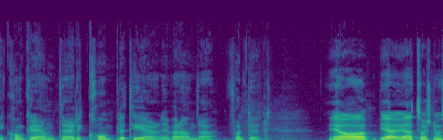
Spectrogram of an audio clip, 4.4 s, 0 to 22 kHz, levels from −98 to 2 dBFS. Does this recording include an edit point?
no; 0 cuts

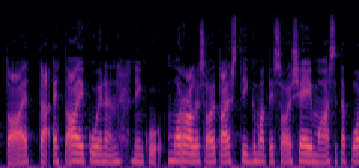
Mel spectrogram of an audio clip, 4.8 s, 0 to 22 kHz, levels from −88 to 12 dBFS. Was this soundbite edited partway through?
no; 0 cuts

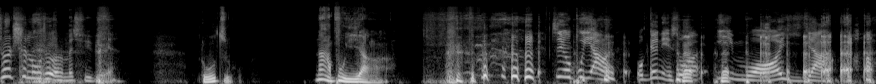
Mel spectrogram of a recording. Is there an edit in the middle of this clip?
no; 0 cuts

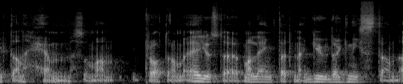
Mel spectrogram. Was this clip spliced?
no; 0 cuts

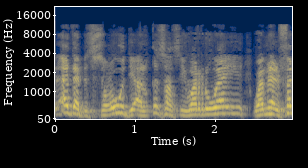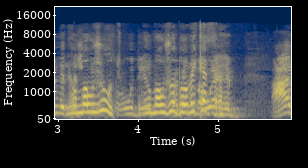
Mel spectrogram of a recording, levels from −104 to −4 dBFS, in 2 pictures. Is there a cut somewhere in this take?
yes; 1 cut; at 2.4 s

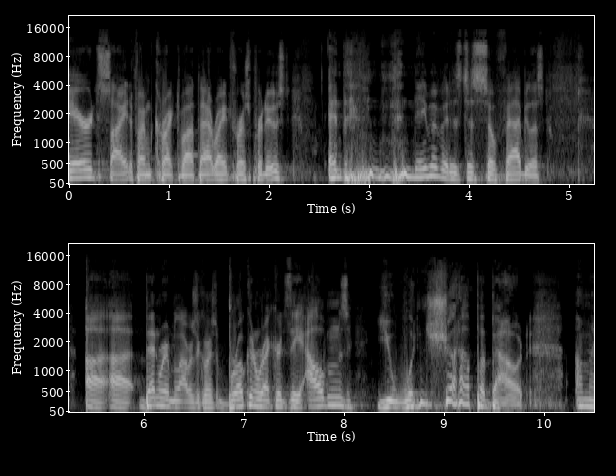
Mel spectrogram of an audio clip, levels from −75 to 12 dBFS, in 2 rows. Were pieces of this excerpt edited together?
no; 0 cuts

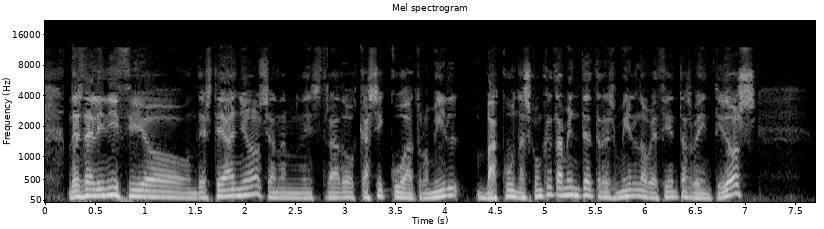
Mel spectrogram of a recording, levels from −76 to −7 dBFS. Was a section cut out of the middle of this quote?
no; 0 cuts

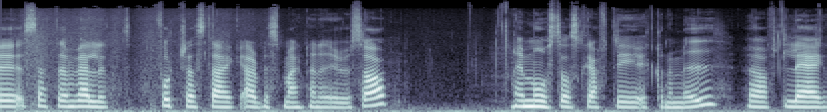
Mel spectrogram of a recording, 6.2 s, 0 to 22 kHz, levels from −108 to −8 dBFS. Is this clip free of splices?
yes; 0 cuts

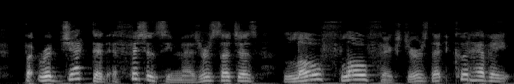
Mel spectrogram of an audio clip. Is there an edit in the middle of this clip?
no; 0 cuts

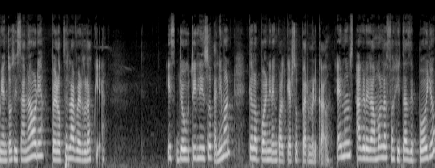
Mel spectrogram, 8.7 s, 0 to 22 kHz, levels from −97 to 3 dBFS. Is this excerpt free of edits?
no; 8 cuts; at 1.3 s, 1.9 s, 3.5 s, 4.3 s, 5.0 s, 5.4 s, 6.6 s, 7.0 s

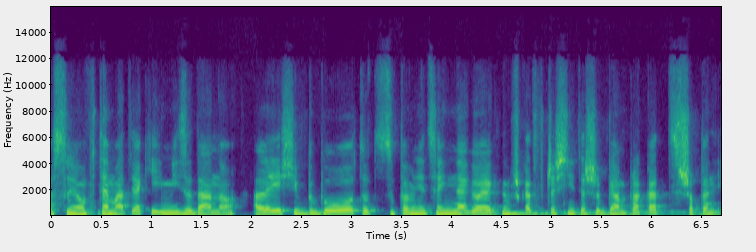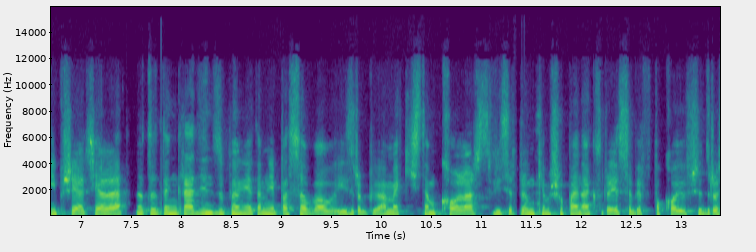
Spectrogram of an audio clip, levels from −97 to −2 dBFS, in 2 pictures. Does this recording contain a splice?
no; 0 cuts

